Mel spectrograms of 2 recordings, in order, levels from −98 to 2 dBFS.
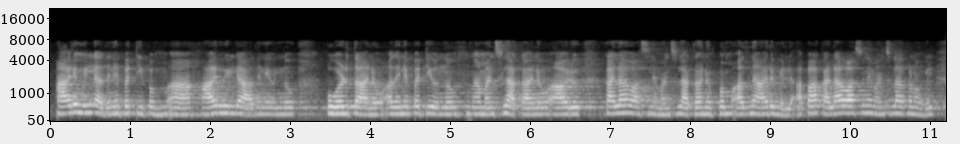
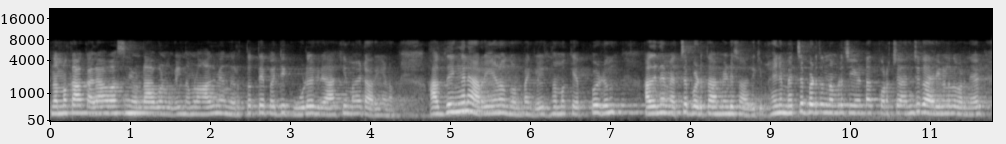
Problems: none marked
